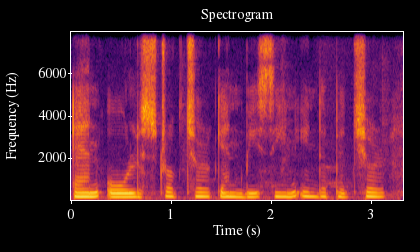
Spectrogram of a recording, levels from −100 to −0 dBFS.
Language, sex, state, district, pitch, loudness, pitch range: English, female, Assam, Kamrup Metropolitan, 185 Hz, -17 LUFS, 175-190 Hz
